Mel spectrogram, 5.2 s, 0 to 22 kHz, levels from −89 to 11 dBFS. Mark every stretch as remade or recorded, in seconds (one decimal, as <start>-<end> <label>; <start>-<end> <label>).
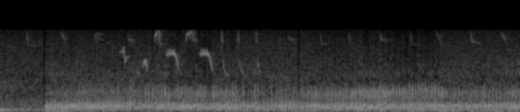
0.0-5.2 recorded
